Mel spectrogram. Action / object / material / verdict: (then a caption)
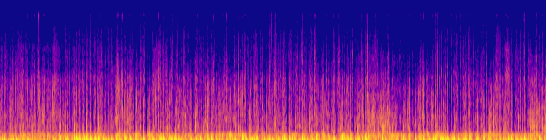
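scrape / foam microphone windscreen / foam / none. Long-nailed fingers of both hands scratch and rub the surface of a black foam microphone windscreen, a soft porous cover. The result is a dense, continuous muffled rumble, almost entirely low in pitch, broken by many quick, soft scratching strokes that run together throughout.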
